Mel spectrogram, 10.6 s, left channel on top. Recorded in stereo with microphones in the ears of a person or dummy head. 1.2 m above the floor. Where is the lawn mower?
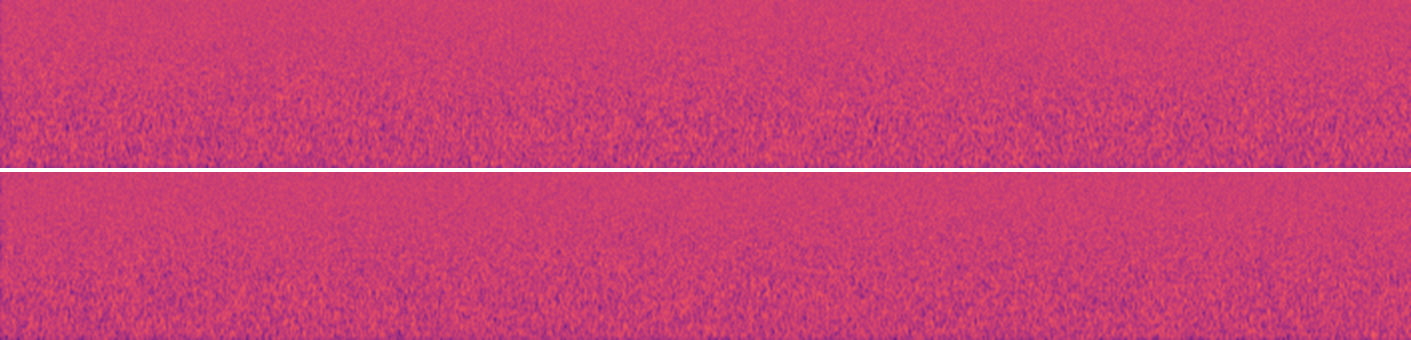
No lawn mower in this recording.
